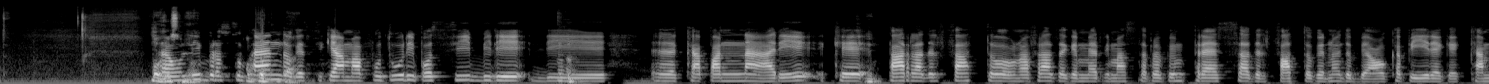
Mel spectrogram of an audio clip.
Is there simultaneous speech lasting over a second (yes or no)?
yes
